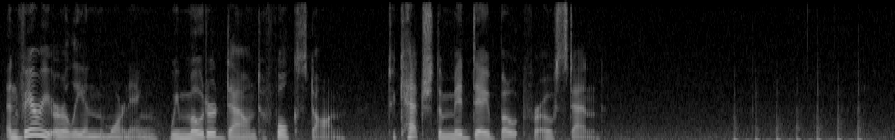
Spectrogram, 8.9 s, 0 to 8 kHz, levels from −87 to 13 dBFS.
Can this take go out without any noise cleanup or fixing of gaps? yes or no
no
